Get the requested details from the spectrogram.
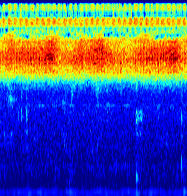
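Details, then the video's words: Cicada singing in summer in New Zealand, growing louder: a continuous, high, hissing buzz held steadily throughout with slight swells in volume, quiet and distant, with a faint click partway through. "The cicada is singing louder."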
